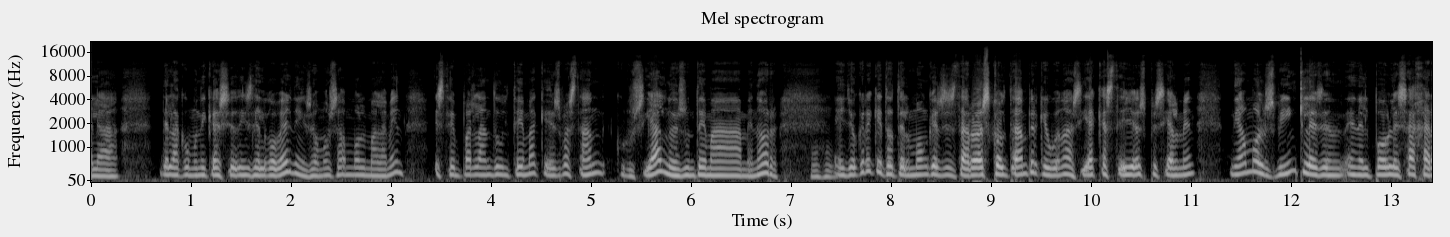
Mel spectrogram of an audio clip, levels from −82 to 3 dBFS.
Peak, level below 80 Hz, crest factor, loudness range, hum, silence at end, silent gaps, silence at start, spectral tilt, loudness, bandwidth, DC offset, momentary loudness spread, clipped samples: -18 dBFS; -60 dBFS; 12 dB; 4 LU; none; 0 s; none; 0 s; -5 dB/octave; -31 LUFS; 16 kHz; under 0.1%; 8 LU; under 0.1%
